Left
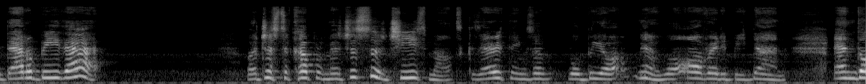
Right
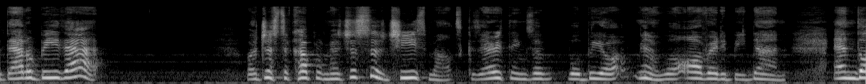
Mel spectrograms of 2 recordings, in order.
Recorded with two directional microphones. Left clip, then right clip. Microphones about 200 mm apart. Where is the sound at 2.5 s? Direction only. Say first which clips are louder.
Right 3 dB; 45° right (ahead or behind).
